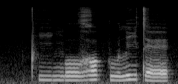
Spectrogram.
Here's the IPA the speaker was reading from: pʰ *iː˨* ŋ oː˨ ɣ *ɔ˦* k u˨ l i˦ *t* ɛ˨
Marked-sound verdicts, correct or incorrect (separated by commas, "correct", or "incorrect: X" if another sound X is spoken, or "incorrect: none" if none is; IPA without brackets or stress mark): correct, correct, correct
